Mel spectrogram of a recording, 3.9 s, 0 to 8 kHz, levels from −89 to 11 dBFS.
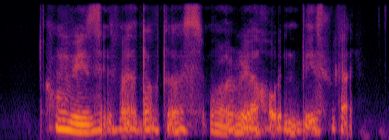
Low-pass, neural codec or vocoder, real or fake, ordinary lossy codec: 7.2 kHz; codec, 16 kHz, 2 kbps, FreqCodec, smaller model; fake; none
